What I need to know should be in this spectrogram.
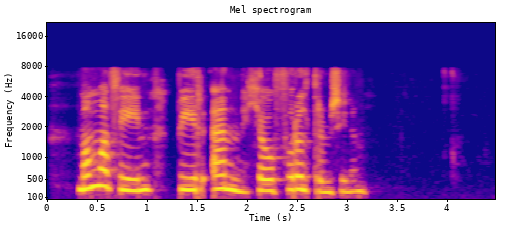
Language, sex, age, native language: Icelandic, female, 20-29, Icelandic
